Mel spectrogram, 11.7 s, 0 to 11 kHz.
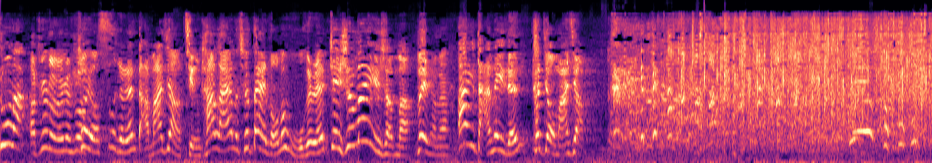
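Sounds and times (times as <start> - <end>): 
speech: 0.3 - 8.7, 11.0 - 11.6
audience chuckling at a comedy show: 7.6 - 11.6
audience applause at a comedy show: 8.3 - 11.6.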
